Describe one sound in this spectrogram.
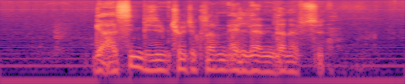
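An elderly man speaks calmly and clearly nearby.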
